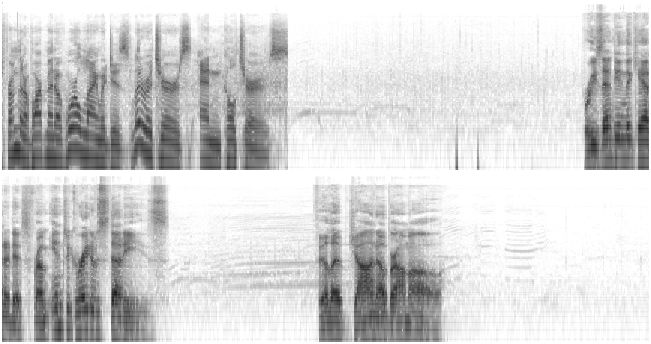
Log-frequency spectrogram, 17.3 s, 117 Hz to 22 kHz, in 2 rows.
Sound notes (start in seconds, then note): 4.1 audience cheering and applauding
